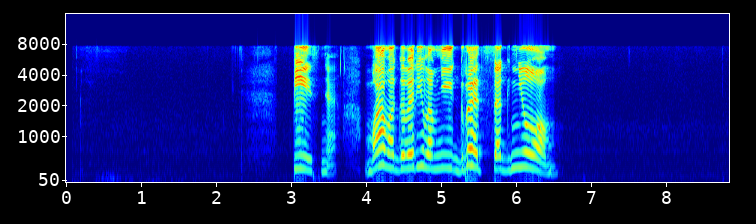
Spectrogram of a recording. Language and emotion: Russian, positive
